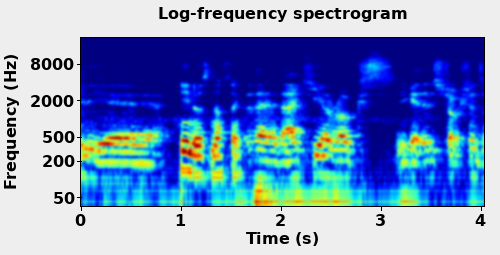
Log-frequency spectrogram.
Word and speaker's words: IKEA: The IKEA rugs, you get the instructions on how to turn it into...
